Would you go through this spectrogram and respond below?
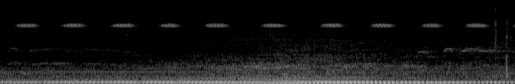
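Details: Cricket hiding inside a shop, calling without pause on a September 2025 morning as a puppy listens: high pulsed chirps about two per second ride above a strong, throbbing low-pitched hum.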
